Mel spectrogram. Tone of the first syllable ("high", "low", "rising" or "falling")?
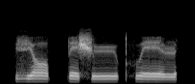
low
